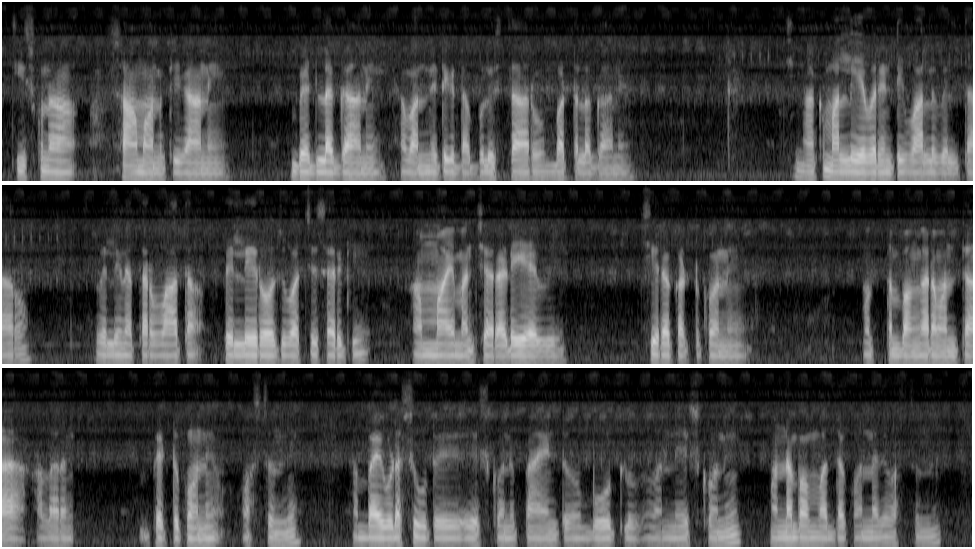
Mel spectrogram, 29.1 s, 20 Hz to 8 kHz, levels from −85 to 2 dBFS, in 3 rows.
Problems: background sounds at intervals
